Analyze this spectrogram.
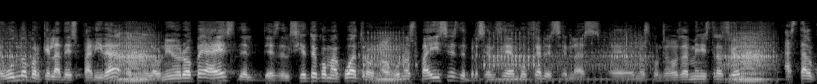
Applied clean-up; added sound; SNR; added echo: none; Mechanisms; 8 dB; none.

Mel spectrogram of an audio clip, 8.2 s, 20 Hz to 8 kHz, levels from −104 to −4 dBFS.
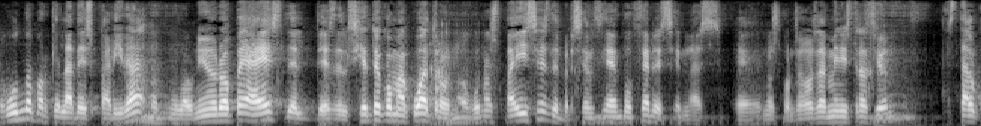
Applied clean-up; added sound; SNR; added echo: neural mask model DeepFilterNet 3.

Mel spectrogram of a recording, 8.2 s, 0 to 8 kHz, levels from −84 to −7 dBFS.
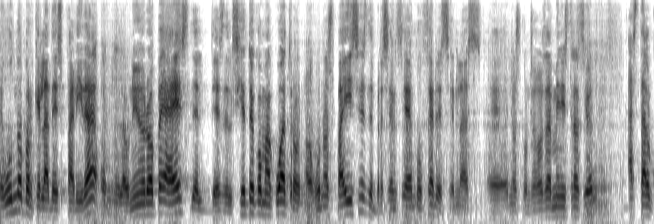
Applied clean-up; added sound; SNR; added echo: neural separator model SepFormer DNS4.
